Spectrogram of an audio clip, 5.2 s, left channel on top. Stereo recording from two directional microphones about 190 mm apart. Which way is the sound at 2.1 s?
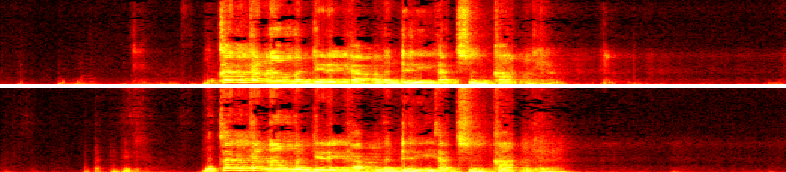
15° left (ahead or behind).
